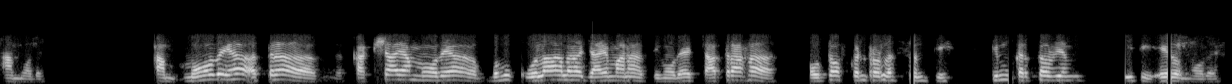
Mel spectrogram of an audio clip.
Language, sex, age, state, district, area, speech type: Sanskrit, male, 18-30, Karnataka, Uttara Kannada, rural, conversation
